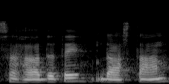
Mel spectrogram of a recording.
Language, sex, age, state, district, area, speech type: Punjabi, male, 30-45, Punjab, Rupnagar, rural, spontaneous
